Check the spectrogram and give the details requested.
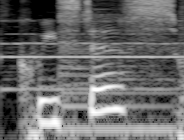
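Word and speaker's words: Quistis: read their blog said they think that questus should be pronounced cuistus which i've also heard quite a bit but i just always thought quistus sounded better so i'm just gonna continue to say that okay leave it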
